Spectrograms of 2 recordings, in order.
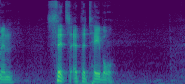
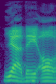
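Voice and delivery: normal talking voice

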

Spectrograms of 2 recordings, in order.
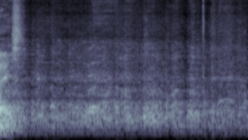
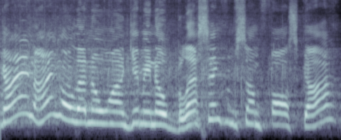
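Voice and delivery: high-pitched mock defiance; worked-up retold refusal, pitched high; retold going off; 6 semitones higher than usual. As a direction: act out indignantly going off. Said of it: "I just start going off".

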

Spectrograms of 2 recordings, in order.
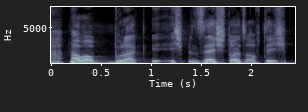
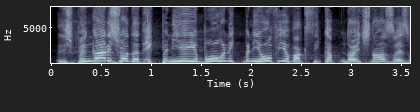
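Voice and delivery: loud, high Berlin-dialect protest; mock-outraged Berliner; Berlin dialect rant; 8 semitones higher, 5 dB louder than usual. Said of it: "Guck mal, wie du redest".

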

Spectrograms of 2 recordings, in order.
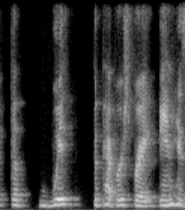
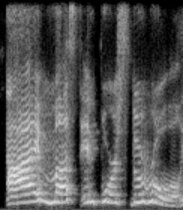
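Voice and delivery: slow, louder, higher mock proclamation; mock self-righteous; 4 semitones higher, 5 dB louder, slower than usual. Imitating a driver upset about rule breakers, mock self-righteous. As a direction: declare it like a solemn rule enforcer.

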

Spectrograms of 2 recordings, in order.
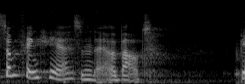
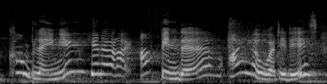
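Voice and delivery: mock excuse-making Joseph; 5 semitones higher, 6 dB louder than usual. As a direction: ham up the brothers-excusing Joseph as a joke. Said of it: "He doesn't say".

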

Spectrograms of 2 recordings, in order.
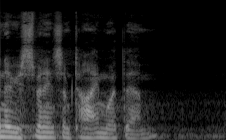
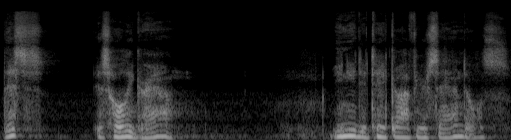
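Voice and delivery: soft, low and reverent, with long pauses; quiet, weighty divine instruction; hushed solemnity; 4 semitones lower, 8 dB quieter than usual. Acted. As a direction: drop to a grave hush on sacred ground. God's solemn words after the shout.

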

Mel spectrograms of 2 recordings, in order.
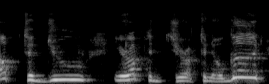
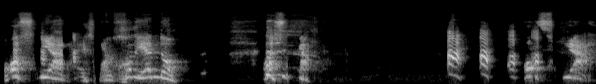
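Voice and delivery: put-on accent from Spain, exclamations pitched up; Castilian Spanish accent; 4 semitones higher than usual. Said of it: "that's one good accent that you got going".

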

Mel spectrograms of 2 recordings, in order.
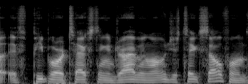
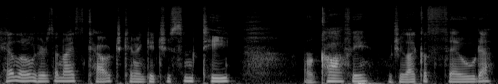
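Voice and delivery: higher, softer, polite hostess; prim host voice; 7 semitones higher, 4 dB quieter than usual. Pretend. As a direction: offer tea like a prim host showing off the nice room.

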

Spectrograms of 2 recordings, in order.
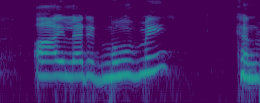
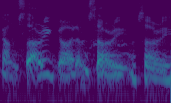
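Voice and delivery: quiet apology; 3 semitones higher, 9 dB quieter than usual. Retold or imitated. Apologising to God.

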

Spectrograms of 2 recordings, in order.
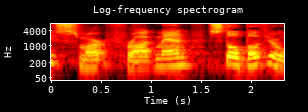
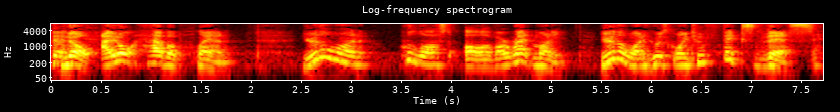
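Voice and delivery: raised, loud, emphatic rebuke; exasperated scolding; 5 semitones higher, 5 dB louder than usual. Acted. Friend blaming gambler for lost rent, exasperated. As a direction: lay the blame with a higher, raised voice.

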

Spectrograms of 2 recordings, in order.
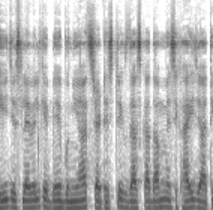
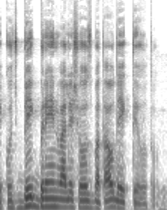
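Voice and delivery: normal talking voice

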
